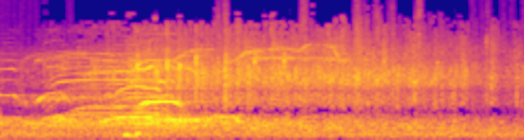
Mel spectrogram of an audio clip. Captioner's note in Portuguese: Aplausos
